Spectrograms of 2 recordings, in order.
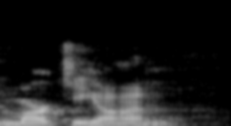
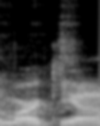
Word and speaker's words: Marchion: if you go to Into the Dark audiobook, they actually pronounce it Markion. So yeah, that's the other one. – I personally say Markeon. Ones. I just like the way it sounds. I'm not a big fan of Marchion.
